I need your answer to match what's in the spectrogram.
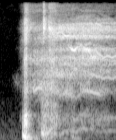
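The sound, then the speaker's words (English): A single drawn-out cat meow, fairly loud, starting abruptly and holding a steady, high, whiny tone to the end, with no talking around it. “And I think it's your turn. Meow.”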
